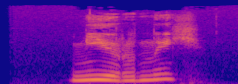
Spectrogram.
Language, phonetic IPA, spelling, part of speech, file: Russian, [ˈmʲirnɨj], мирный, adjective, Ru-мирный.ogg
- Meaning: 1. peace 2. peaceful 3. friendly 4. civilian, non-combatant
